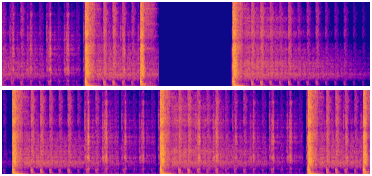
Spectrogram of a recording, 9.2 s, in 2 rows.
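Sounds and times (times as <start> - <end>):
snare drum: 1.0 - 2.0, 2.9 - 3.6, 4.8 - 9.1.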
